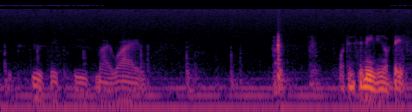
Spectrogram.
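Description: A sly spirit-medium charlatan in an old radio drama. He speaks in a smooth, theatrical way and turns evasive and flustered easily. The recording is narrow and tinny, with faint hiss and hum. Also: low-pitched, unhurried. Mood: solemn, pompous. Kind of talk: 1940s radio acting. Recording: scratchy 1940s radio recording, muffled, narrow band, hum.

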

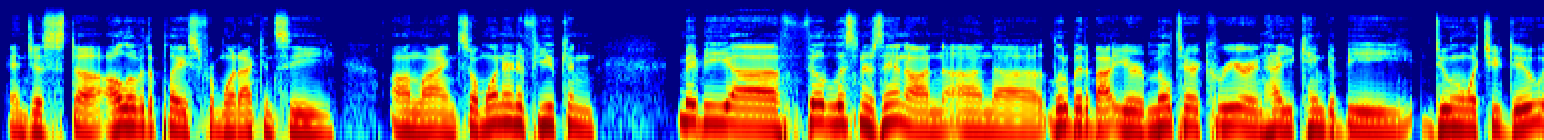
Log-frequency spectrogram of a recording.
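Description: A man's voice: a little high, gravelly, mellow, dry recording, studio quality. A man hosting a podcast, who introduces his guest and asks questions in a friendly, conversational way. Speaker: podcast host. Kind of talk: podcast interview.

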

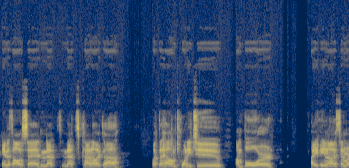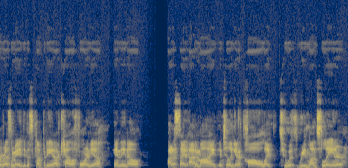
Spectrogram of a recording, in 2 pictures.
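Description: A man's voice: medium pitch, normal speed. Chatty Boston man telling his story. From Boston area, USA. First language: Arabic. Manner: animated, chatty, tag questions like "right?". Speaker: guest, sales executive. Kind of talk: casual storytelling interview. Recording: slightly dull lo-fi call audio.

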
